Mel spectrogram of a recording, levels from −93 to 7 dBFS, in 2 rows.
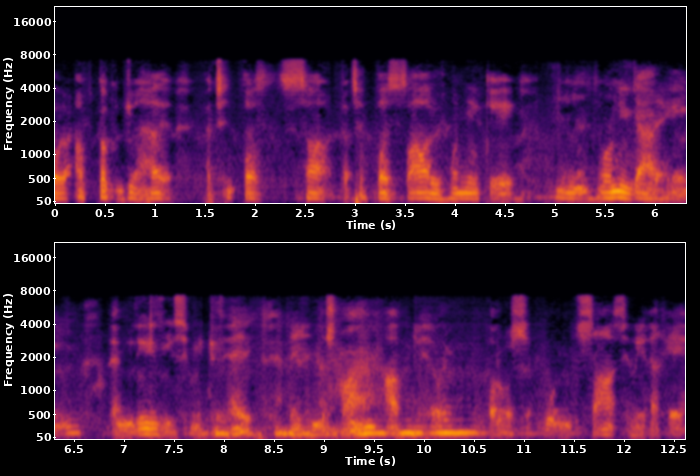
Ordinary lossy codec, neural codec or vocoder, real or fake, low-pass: none; codec, 16 kHz, 1 kbps, FreqCodec, larger model; fake; 7.2 kHz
